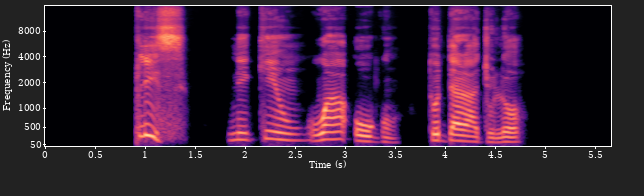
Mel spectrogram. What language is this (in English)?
Yoruba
